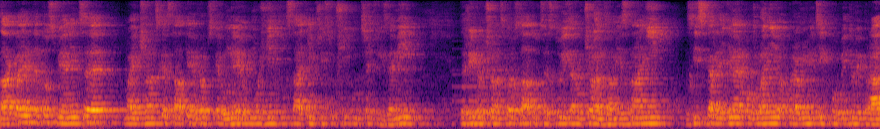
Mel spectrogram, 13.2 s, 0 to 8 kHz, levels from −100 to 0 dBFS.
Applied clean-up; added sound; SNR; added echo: neural separator model SepFormer DNS4.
